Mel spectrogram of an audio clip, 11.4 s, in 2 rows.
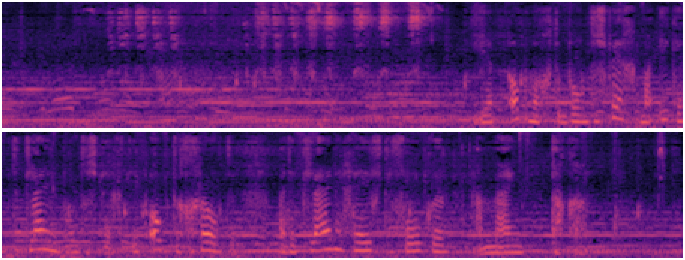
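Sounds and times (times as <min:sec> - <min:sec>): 
fieldfare in tree branches giving harsh chattering calls: 0:00.8 - 0:04.0
speech: 0:04.0 - 0:10.8.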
